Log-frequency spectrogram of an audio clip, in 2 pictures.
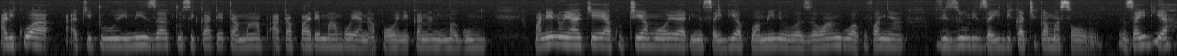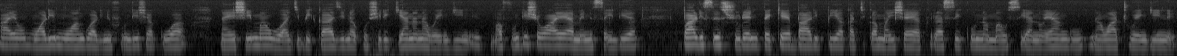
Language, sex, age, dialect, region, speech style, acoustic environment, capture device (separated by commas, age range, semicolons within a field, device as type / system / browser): Swahili, female, 25-34, Kenya - Nairobi Sheng-influenced, Kenya, relaxed; focused, traffic; nature, desktop / Windows / Chrome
